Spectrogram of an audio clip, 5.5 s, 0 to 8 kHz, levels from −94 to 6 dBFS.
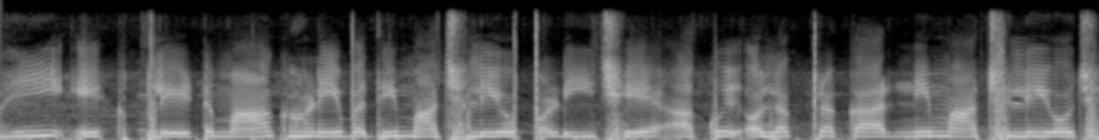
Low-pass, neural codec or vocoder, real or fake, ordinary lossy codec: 7.2 kHz; none; real; none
